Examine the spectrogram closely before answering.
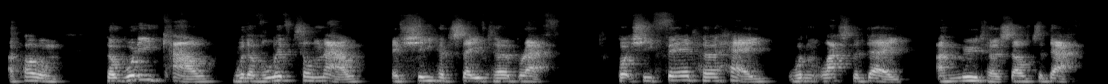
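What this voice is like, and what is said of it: Northern English accent. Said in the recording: “I always say poem wrong. Forgive my northern accent.”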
